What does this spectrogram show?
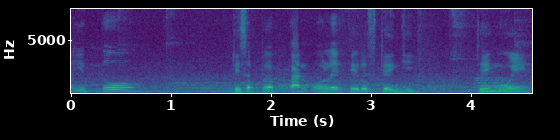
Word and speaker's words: dengue: disebabkan oleh virus denggi dengue tulisannya dengue bacanya dengi Nah itu virus ya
